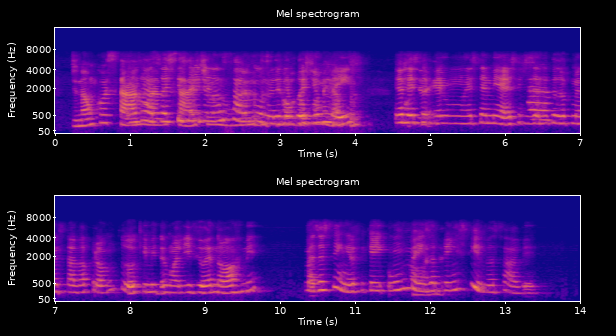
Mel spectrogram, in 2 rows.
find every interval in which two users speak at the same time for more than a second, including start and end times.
1.0-4.0

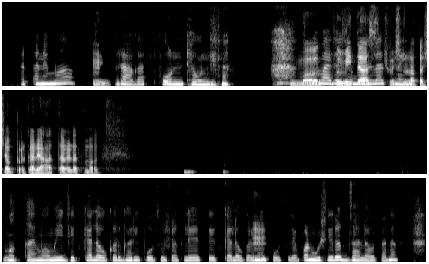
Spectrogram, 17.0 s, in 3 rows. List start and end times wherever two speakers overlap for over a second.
4.1-5.5

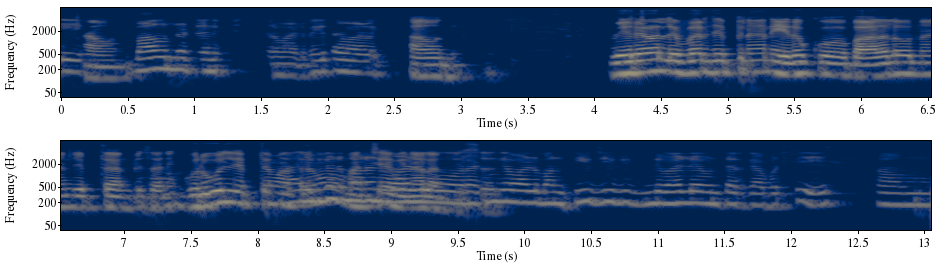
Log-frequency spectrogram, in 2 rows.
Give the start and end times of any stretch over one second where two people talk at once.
8.2-9.8

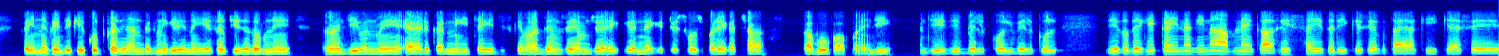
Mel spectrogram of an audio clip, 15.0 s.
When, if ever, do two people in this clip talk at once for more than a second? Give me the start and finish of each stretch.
none

